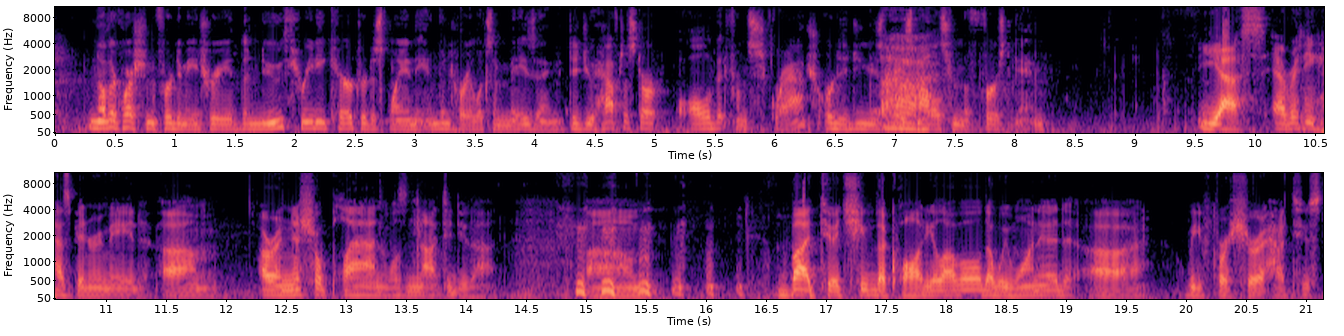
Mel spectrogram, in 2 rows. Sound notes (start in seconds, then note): 14.9 laughs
